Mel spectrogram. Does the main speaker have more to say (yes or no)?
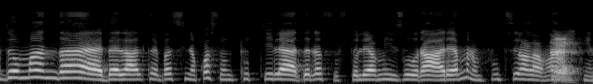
no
